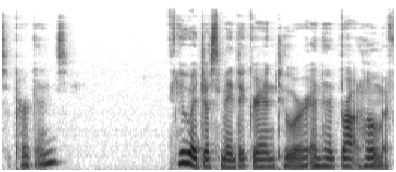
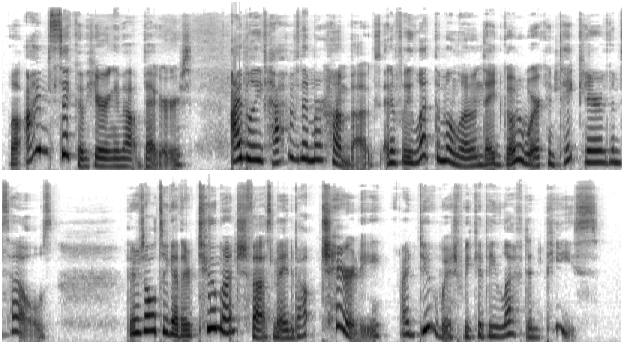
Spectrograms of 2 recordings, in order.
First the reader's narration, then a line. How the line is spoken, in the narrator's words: Trix said pettishly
